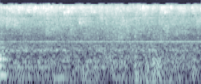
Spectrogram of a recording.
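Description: Quiet room tone: a faint steady hiss with a thin, steady high hum and no distinct events.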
